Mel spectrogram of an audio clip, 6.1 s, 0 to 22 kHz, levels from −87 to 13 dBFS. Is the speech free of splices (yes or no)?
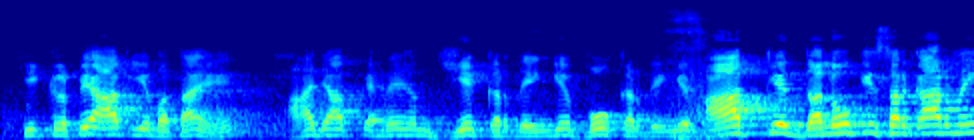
no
